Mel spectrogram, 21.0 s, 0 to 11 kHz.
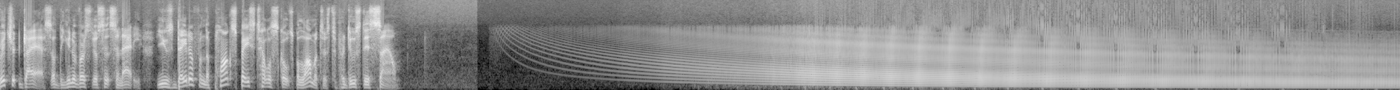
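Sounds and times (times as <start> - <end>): deep synthesized drone gliding down: 7.4 - 21.0.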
